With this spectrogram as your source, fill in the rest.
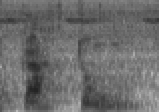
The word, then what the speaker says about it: cartoon: Um cartoon, a pronúncia é cartoon, tá? Cartoon. Porque se fosse cartoon, teria o acento no A.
